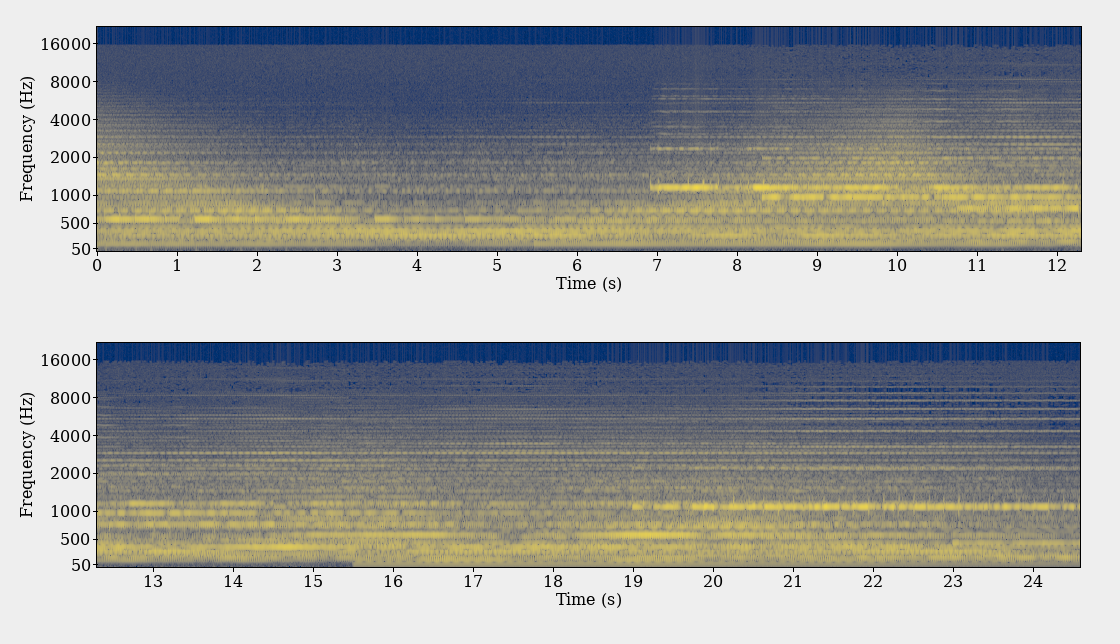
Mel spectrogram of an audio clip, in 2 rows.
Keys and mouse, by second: 0.9-1.8 typing, 1.9 Return, 3.1 click, 4.8 click, 7.0 click, 7.8 click, 8.0 click, 9.0-11.6 typing, 12.7-13.6 drag, 14.5 typing, 15.2 ctrl+alt+drag, 15.7-16.4 typing, 16.4 ctrl+alt+click, 18.5-19.3 typing, 20.5-21.5 drag, 22.0 click.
